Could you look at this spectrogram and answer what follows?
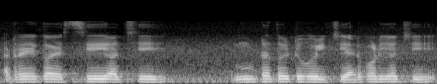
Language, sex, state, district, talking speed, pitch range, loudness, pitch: Odia, male, Odisha, Malkangiri, 135 wpm, 120-125 Hz, -12 LUFS, 125 Hz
